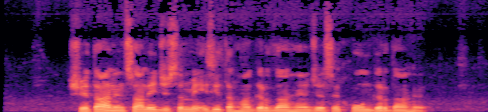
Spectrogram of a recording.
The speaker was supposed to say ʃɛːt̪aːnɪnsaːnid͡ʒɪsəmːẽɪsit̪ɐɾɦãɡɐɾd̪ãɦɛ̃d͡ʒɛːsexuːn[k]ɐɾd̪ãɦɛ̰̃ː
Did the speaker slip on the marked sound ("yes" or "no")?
yes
